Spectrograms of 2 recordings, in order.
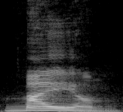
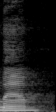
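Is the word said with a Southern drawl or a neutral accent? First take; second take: Southern drawl; neutral. First: It is said with a drawn-out Southern twang. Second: It is said in a neutral, unaccented way. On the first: "In the South, ma'am. That's that twang, that drawl again" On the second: "I say ma'am"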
